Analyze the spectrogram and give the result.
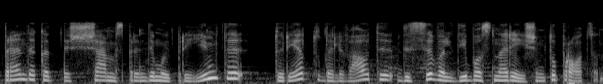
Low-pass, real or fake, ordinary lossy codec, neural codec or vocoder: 7.2 kHz; real; Opus, 24 kbps; none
